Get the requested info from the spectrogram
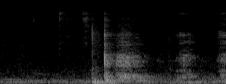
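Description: Fabric scissors cutting into folded fabric on a table: a few short snips from about halfway through, after quiet handling at first.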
